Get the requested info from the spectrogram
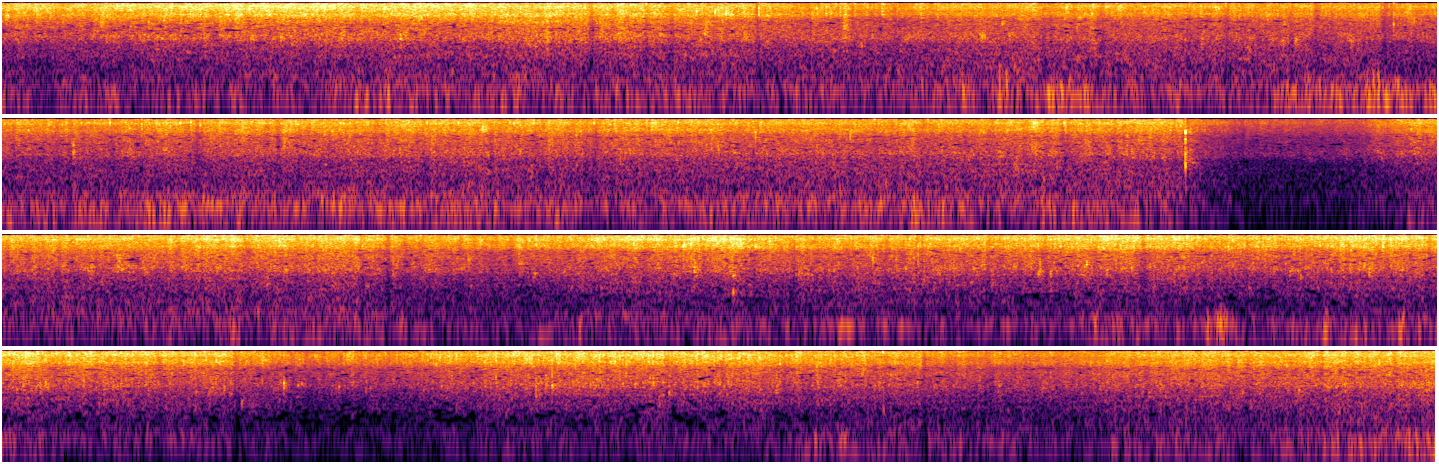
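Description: Heavy rain falling steadily on a garden, plants and paving. The sound drops away abruptly for about a second near the middle, then returns.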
